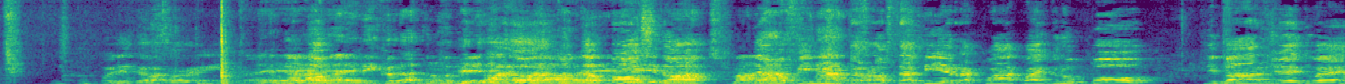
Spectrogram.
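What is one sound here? A group of men sing together loudly.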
